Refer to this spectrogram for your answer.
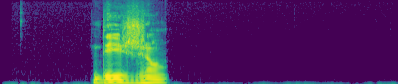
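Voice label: pronunciation "des gens", French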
